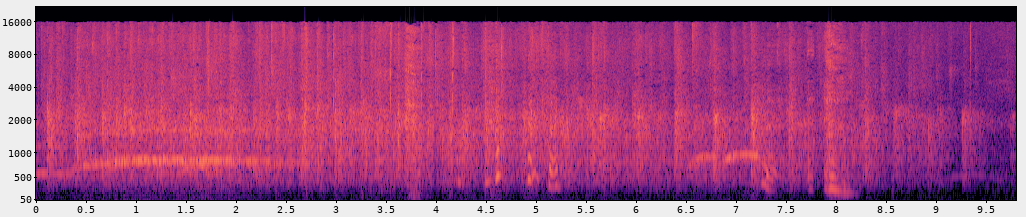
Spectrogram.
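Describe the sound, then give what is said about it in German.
An audience breaks into sustained applause for the speaker's mother, a dense steady patter of many hands clapping that gradually thins out, with some cheering or whooping voices rising above it. “Und ich bitte euch um einen herzlichen Applaus für meine Mom.”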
